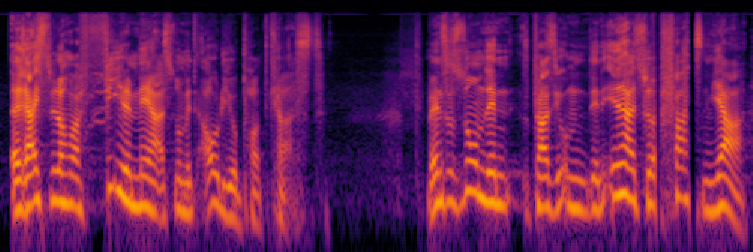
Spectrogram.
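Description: A male preacher giving an energetic, livestreamed lesson on preaching from a stage, often checking in with tag questions. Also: high voice, in a large hall. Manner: energetic, emphatic, asks listeners tag questions. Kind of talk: livestreamed teaching talk. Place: stage in a church hall.

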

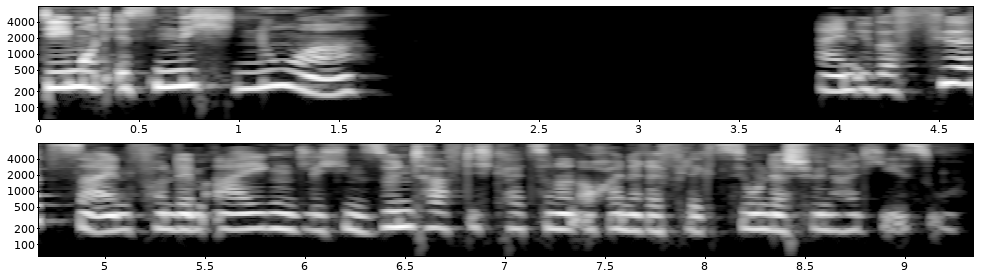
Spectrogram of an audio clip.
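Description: A woman's voice: mid-range voice, measured pace. A young woman preaching a sermon, talking straight to her listeners and dropping to a whisper for emphasis. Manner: animated, addresses the audience directly, drops to whispers for emphasis.

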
